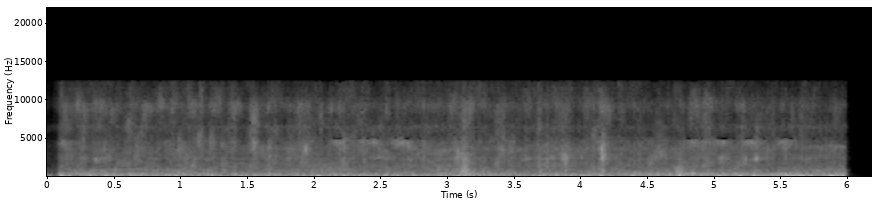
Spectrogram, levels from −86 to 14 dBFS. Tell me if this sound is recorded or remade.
remade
